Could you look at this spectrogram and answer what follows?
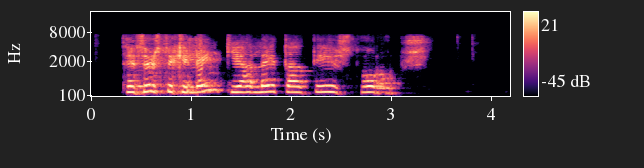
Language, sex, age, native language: Icelandic, female, 70-79, Icelandic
